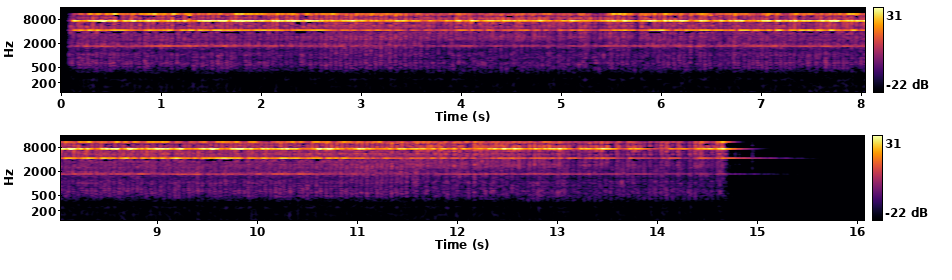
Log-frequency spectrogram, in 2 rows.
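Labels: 0.0s Loud ringing of an old alarm clock continues. 14.9s

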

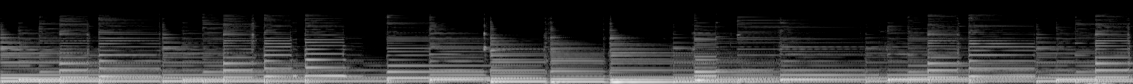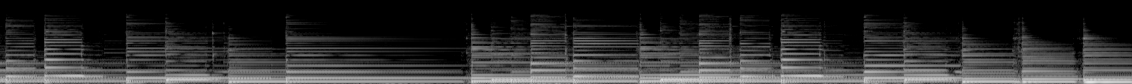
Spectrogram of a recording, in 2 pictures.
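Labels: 0.0s Guitar music is playing. 22.7s

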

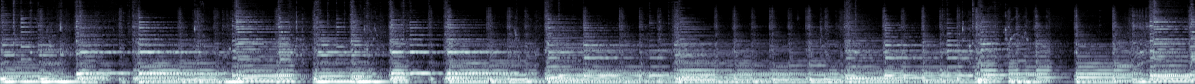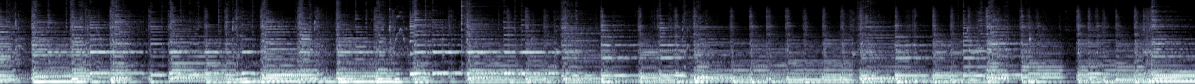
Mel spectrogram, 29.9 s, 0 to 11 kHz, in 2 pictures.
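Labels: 0.0s A guitar is playing rhythmically. 29.9s

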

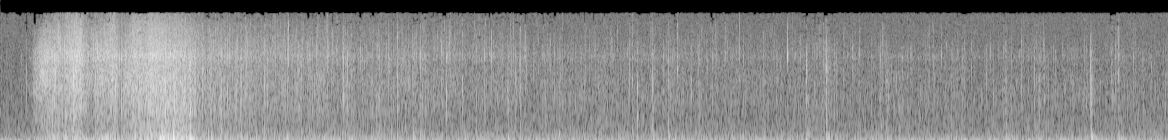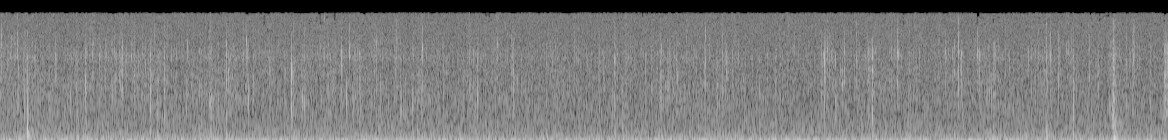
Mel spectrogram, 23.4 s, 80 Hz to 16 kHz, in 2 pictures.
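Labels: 0.0s A flame roars soundly in a non-periodic pattern inside a fireplace. 2.6s
2.6s Fire crackling quietly in a non-periodic pattern inside a fireplace. 23.3s

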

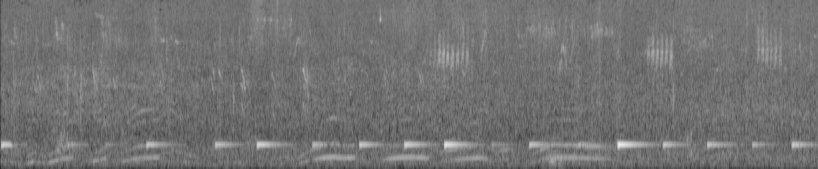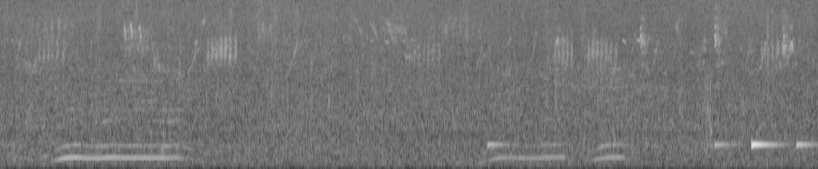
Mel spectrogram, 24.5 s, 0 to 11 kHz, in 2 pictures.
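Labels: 0.0s A cowbell rings. 0.3s
0.0s Birds chirping continuously in a natural outdoor setting. 24.5s
0.5s A small engine running in the distance. 3.3s
1.0s Soft cowbell ringing repeatedly. 12.5s
4.6s A small engine running in the distance. 9.2s
12.8s A small engine running in the distance. 15.3s
19.5s A cowbell rings softly. 19.8s
19.5s Small engine running in the distance. 21.8s
22.9s A cowbell rings softly and repeatedly. 24.5s

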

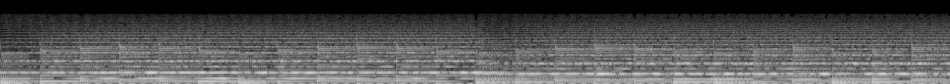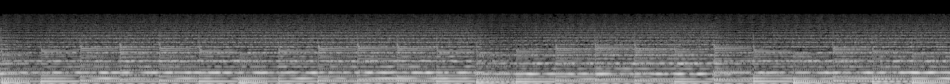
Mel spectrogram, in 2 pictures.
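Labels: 0.0s An electric melody with piano and strings. 19.0s

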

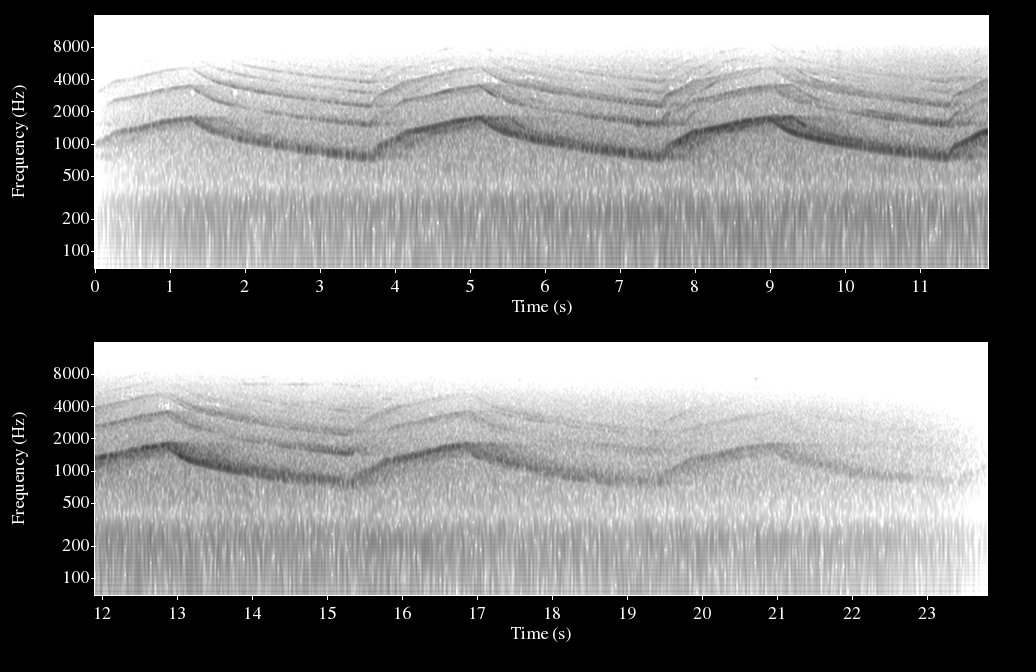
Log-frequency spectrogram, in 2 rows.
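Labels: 0.0s An ambulance or fire truck siren starts from a distance, approaches closer, and then fades away. 23.8s

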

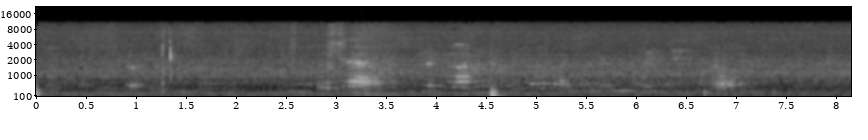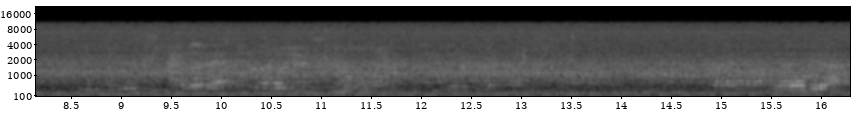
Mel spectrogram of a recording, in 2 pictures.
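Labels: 0.0s Men talking continuously in the distance with muffled voices. 16.3s
0.0s Prolonged static noise. 16.3s
1.2s A brief clicking sound. 1.5s
4.5s A brief tap. 4.7s

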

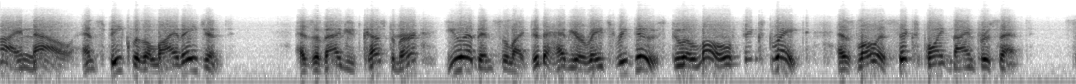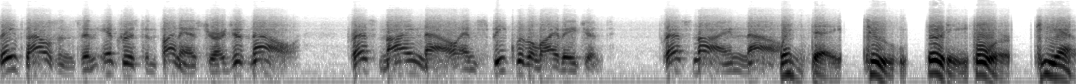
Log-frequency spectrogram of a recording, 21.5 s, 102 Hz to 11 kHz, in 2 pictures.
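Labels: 0.0s A deep, raspy male voice is urging customers to call. 2.3s
3.0s A deep, raspy male voice is speaking to advertise a service. 13.8s
14.2s A deep, raspy male voice is urging customers to call. 18.6s
18.5s An artificial, robotic male voice announces the time on an answering machine. 21.5s

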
